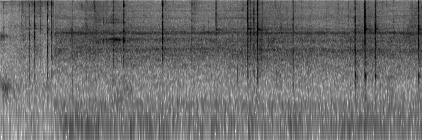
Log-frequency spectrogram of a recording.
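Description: Campfire cooking: a steady sizzling hiss with scattered sharp pops and snaps.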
